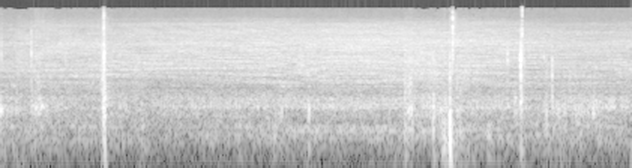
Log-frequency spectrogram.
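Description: A steady hiss with sharp clicks about a second and a half in, and again around six and seven seconds in.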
